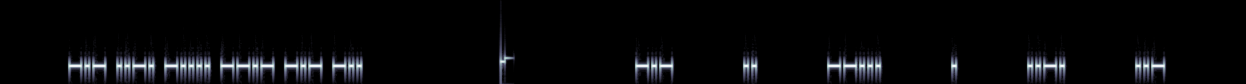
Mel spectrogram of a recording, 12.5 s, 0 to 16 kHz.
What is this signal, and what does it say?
Morse code, heard as a keyed tone, about 31 wpm, spaced as for 16 wpm, 700 Hz. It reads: KF6QKD KI7EFU
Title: USA Call Signs - 6 Characters - 6x Character Spacing - 30wpm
